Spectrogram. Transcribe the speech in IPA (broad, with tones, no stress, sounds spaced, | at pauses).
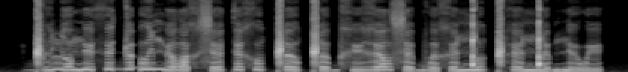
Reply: ɡ͡ǁ ʉ˩˧ ʎ o˩˧˩ n̪ y˧˩˧ θ ʉ˨˥ d ɖ ɵ˧˥˧ ʔ u˨˥ i̯ m y˩˧˩ lˠ ɵ˧˥˧ x s ø˩˧˩ t̪ ø˨˥ x u˨˥ ǁ ɵ˧˩˧ u̯ ǁ ɵ˧˩˧ b x y˩˧ ɣ ø˧˥˧ lˠ s ø˧˩˧ b w ɵ˩˧ x ø˧˩˧ ŋ͡ǃ u˨˥ ǁʰ ø˧˩˧ ŋ͡ǃ ø˩˧˩ b n ʉ˧˩˧ w y˩˧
